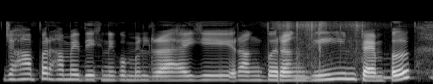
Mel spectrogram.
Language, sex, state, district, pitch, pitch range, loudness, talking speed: Hindi, female, Punjab, Pathankot, 205 Hz, 200-230 Hz, -18 LUFS, 180 wpm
